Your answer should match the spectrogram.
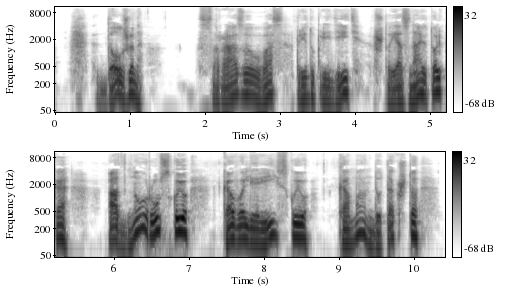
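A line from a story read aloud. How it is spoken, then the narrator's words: Said quietly. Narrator (Russian): тихо сказал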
